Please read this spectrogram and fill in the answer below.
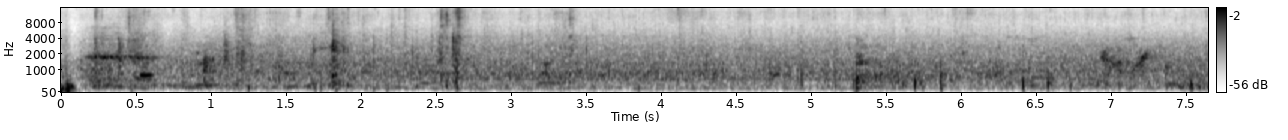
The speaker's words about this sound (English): It's raining more heavily now.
